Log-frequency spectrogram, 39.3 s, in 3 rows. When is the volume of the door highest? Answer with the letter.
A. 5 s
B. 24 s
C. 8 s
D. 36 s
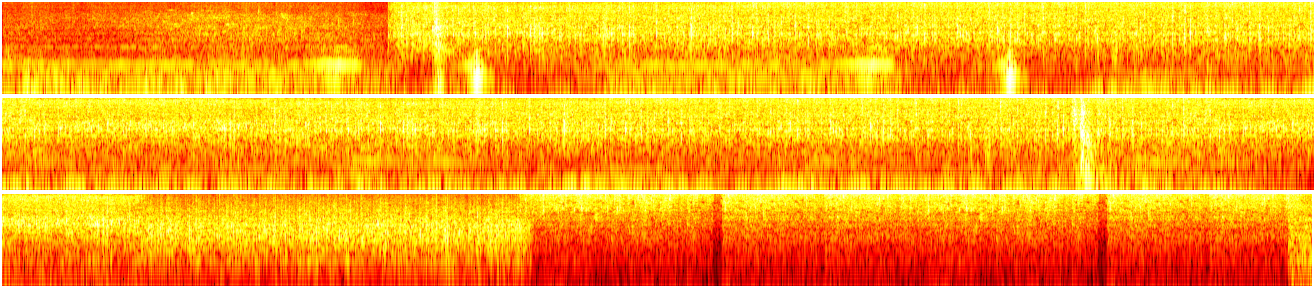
B.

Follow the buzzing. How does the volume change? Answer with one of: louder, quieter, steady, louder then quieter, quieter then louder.
quieter.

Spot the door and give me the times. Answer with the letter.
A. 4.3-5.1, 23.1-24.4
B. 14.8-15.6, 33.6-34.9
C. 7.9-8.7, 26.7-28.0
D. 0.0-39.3
A.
